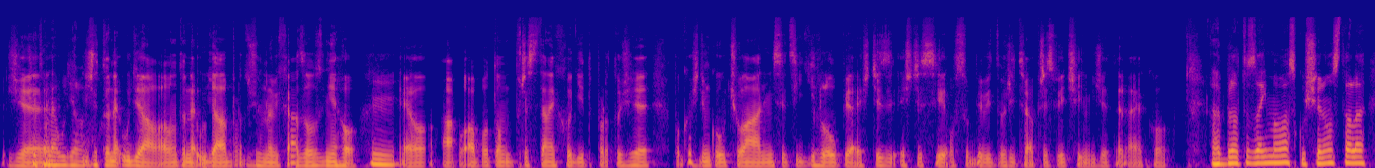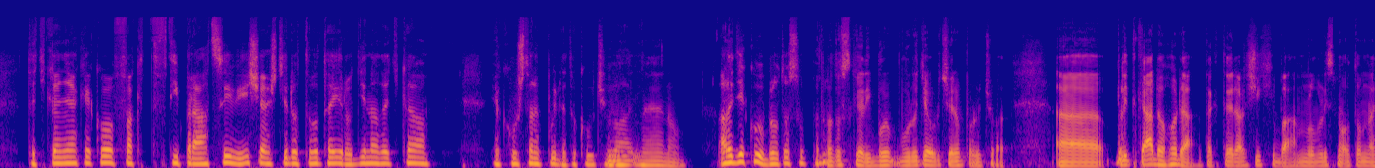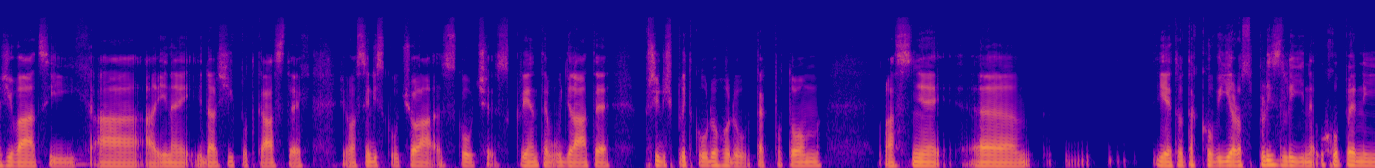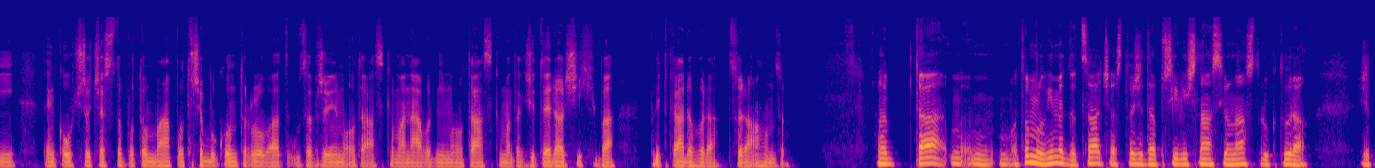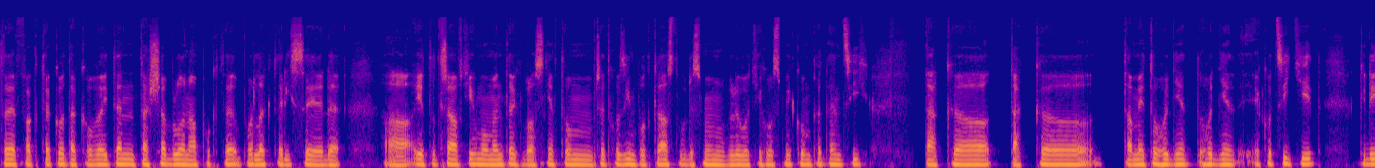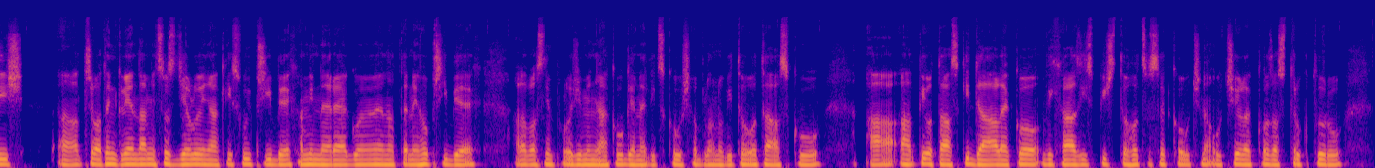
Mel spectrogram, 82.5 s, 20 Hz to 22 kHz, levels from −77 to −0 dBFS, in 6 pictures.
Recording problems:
garbled, watery; slightly; nothing above 14.5 kHz
choppy; very; from 1.5 to 5 s; 10% of the speech affected

